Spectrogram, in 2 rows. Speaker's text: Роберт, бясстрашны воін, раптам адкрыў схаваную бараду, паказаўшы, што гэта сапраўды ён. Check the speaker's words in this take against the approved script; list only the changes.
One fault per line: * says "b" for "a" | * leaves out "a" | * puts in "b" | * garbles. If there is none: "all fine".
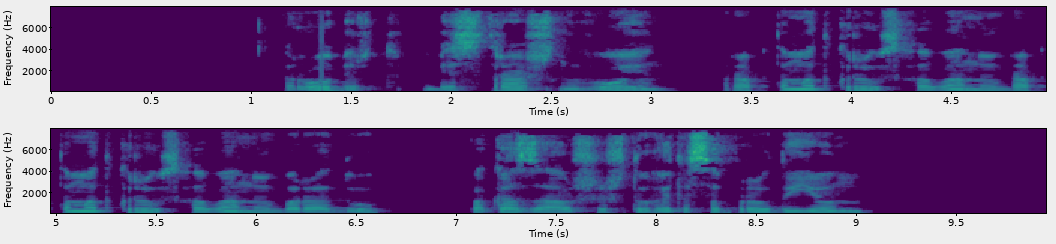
* puts in "раптам адкрыў схаваную"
